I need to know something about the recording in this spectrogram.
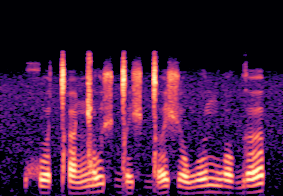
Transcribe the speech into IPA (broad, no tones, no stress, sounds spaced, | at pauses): χʷ ɐ ǀʰ a ŋ͡ǁ o ʃ ɡ͡ǀ ɛ ʃ ɡ͡ǀ ɐ ʃ ɔ w o n w ɔ ɡ ɐ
